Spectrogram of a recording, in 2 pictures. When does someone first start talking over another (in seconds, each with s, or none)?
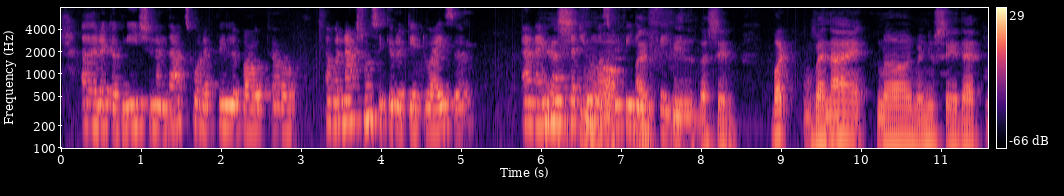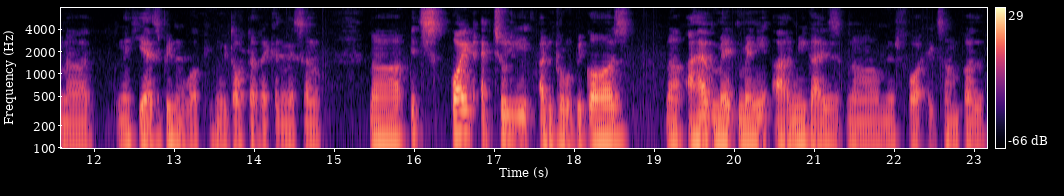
6.0 s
